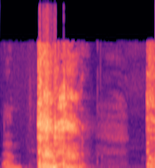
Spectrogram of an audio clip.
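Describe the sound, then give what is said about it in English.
A cough from a person with a bad cough after long-haul flights: a short voiced sound, then one loud, harsh, broad burst, with another burst starting at the very end. “I have a bad cough.”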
